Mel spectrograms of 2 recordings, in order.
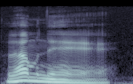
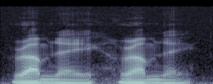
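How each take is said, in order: First: "ラムネ" higher and louder, throat resonance removed; tense the neck slightly and say "ラムネ" in the mouth; resonance switched off. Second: "ラムネ" in a lower English-speaker accent; foreigner's accent. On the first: Teacher showing Japanese voicing, resonance removed. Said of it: "豊かな響きを消して". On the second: Teacher imitating foreigners, English-accented ラムネ. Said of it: "外人風に言うと". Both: Shown as a demonstration.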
